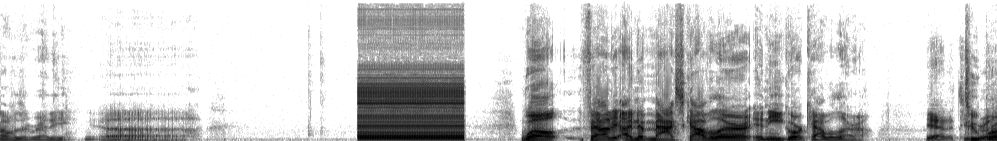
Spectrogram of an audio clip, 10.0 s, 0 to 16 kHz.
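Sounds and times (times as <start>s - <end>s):
speech: 0.0s - 2.0s, 5.2s - 9.9s
loud sustained electronic quiz buzzer: 3.6s - 4.7s.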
